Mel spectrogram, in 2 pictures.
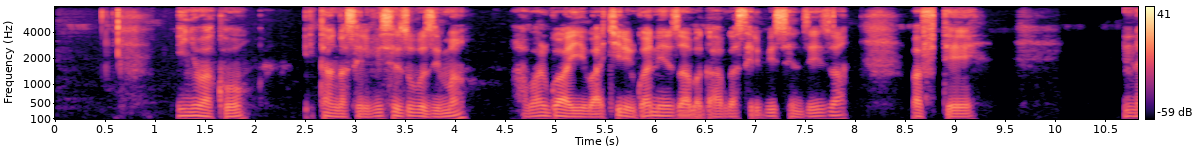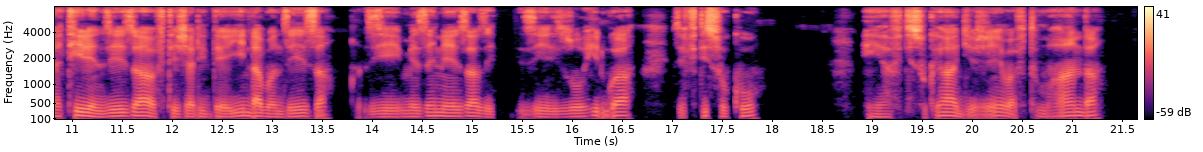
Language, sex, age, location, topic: Kinyarwanda, male, 18-24, Huye, health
